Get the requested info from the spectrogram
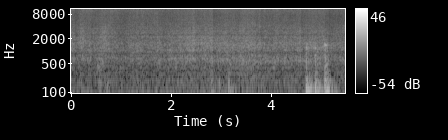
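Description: Diced kohlrabi, bacon, onion and garlic sizzling in oil in a stainless steel pot as they are stirred with a wooden spoon: a steady hiss, with a few low knocks near the end.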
